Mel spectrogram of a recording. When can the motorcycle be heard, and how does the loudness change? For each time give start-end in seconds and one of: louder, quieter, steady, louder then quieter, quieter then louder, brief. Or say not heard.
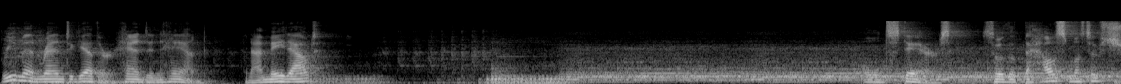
0.0-11.1 louder.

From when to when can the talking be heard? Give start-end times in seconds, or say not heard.
0.0-3.5, 8.5-11.1.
